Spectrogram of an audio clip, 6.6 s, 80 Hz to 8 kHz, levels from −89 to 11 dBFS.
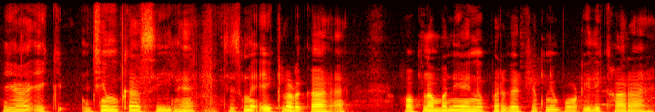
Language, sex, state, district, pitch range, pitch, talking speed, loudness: Hindi, male, Bihar, West Champaran, 125-130 Hz, 125 Hz, 185 wpm, -19 LUFS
